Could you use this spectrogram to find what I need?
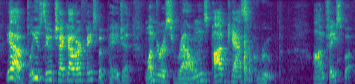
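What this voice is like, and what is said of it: Good radio voice. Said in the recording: “You've got a good radio voice, my dude.”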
